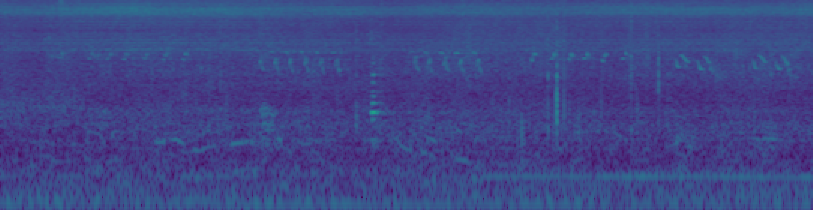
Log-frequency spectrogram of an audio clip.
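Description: Outdoor ambience: rows of faint, short, high bird chirps over a steady low hum, with a sharp click about three seconds in and a smaller one about a second and a half later.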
